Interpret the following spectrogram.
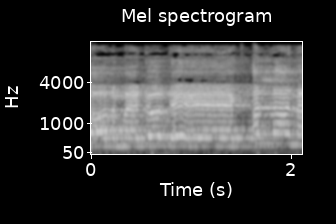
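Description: A zakir's voice chanting a mournful Shia lament (masaib) in a sung, wailing style. He holds a long note with a wavering pitch, breaks off briefly near the end, and starts a new one.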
